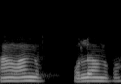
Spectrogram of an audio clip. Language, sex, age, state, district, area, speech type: Tamil, male, 30-45, Tamil Nadu, Ariyalur, rural, conversation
